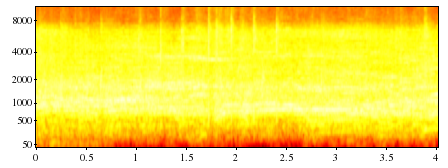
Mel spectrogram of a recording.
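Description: Audience crowd cheering and shouting, many voices overlapping at a steady loud level, with a few sharp claps in the middle.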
